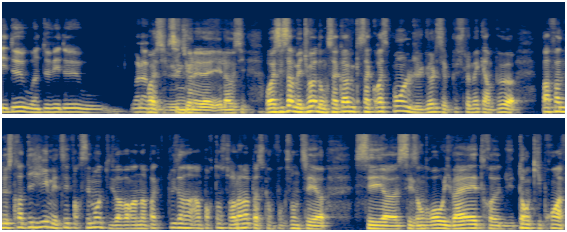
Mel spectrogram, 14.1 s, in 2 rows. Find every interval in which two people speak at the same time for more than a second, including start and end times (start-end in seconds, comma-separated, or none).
none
